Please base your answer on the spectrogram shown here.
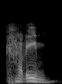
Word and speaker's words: Karim: Karim, pero porque fonéticamente así se pronuncia en árabe. En inglés literado era Karim, pero la gente no. En español es muy raro el que menciona Karim. Me dicen Karen, me dicen Karem, me dicen Kereme, me dicen de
